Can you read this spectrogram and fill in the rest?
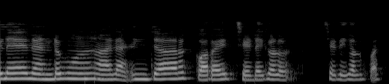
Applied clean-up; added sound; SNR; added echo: neural mask model DeepFilterNet 3.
